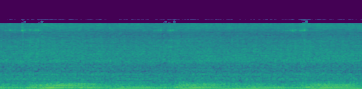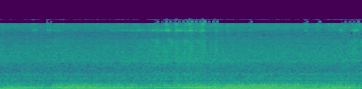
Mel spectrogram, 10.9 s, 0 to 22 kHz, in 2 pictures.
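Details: V6 Chevrolet Camaro idling with no throttle input except at 0:18 and 0:25: low rumble that slowly surges and dips on its own; owner suspects an engine knock, cause unconfirmed.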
